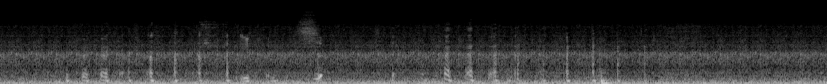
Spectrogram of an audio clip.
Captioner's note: slightly hysterical laughter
